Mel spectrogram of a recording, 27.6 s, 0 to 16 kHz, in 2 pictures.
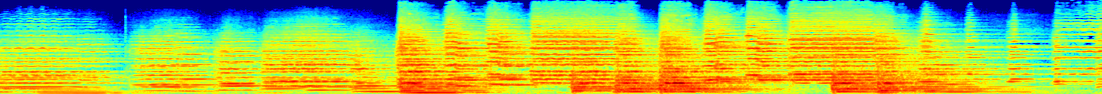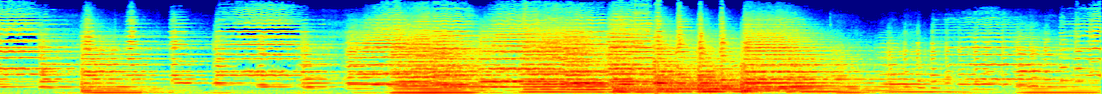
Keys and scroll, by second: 0.0 Page_Up, 0.1 Page_Down, 0.6 Page_Down, 0.7 Page_Down, 1.0 Page_Down, 1.1 Page_Down, 1.3 space, 1.6 Page_Down, 1.8 Page_Down, 2.0 Page_Down, 2.3 Page_Down, 2.4 Page_Down, 2.7 space, 3.0 Page_Down, 3.3 Page_Down, 4.1 Page_Down, 4.3 Page_Up, 4.4 Page_Down, 4.8 Page_Up, 6.0 Page_Up, 6.1 Page_Down, 6.7 Page_Up, 6.9 ctrl+z, 7.5 ctrl+z, 8.2 Page_Up, 8.2 Page_Down, 8.3 Page_Down, 9.1 Page_Down, 9.4 Page_Down, 9.6 Page_Down, 9.7 Page_Down, 10.0 Page_Up, 10.3 Page_Down, 10.4 Page_Up, 10.7 Page_Down, 10.9 Page_Down, 11.1 Page_Down, 11.3 Page_Down, 11.6 Page_Down, 11.7 Page_Down, 11.9 Page_Up, 12.4 Page_Down, 13.3 Page_Down, 13.4 Page_Down, 13.5 Page_Down, 14.1 space, 14.3 Page_Down, 14.4 Page_Down, 14.9 Page_Down, 15.0 Page_Up, 15.1 Page_Down, 15.2 Page_Down, 15.4 Page_Down, 15.6 Page_Down, 15.9 space, 16.1 Page_Down, 16.3 Page_Down, 16.5 Page_Down, 16.7 Page_Down, 16.8 Page_Down, 17.0 Page_Down, 17.2 Page_Down, 17.5 Page_Down, 17.7 space, 18.5 Page_Down, 18.8 Page_Down, 19.0 Page_Down, 19.2 space, 19.4 End, 19.9 End, 20.1 Page_Down, 20.2 Page_Up, 20.5 Page_Down, 20.8 ctrl+z, 21.9 Page_Up, 22.1 Page_Down, 22.6 Page_Down, 23.0 Page_Down, 23.6 Page_Down, 24.4 space, 26.3 Page_Down, 26.4 Page_Up, 26.6 Page_Down, 27.2 space.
